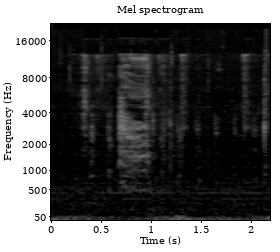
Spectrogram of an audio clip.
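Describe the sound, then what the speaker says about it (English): Chickens cluck and squawk in a farming video game, a short burst of fowl calls over a steady background hum. "Why are the chickens going into my hunting cabin? That's a really bad place to be for a chicken"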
